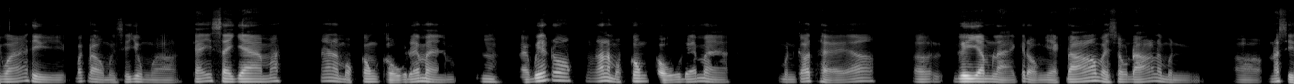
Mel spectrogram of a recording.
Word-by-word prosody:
quá 125 +7 -3
thì 110 -6 -2
bắt 140 +1 -9
đầu 120 -4 -2
mình 105 0 -9
sẽ 115 +2 -6
dùng, 120 -4 -4
à, 100 -1 -10
cái 140 +4 -2
Shazam 130 -3 +2
á, 155 +1 -4 0.4
nó 160 +1 -5
là 150 - 0
một 110 -6 -6
công 125 -2 0
cụ 100 -1 -1
để 125 +4 +1
mà 135 -6 +1 0.4
ừm, 130 -2 -4 0.2
bạn 115 0 -4
biết, 160 +6 +7
đúng 190 -2 +2
hông? 170 -1 -1 0.2
Nó 160 - +3
là 170 - +5
một 115 -6 -5
công 140 -1 +2
cụ 105 -4 +1
để 125 +1 -1
mà 115 -7 -4 0.5
mình 115 -1 -10
có 135 +3 +1
thể, 110 -8 -4
ơ, 145 +6 -5 0.4
ờ, 120 -1 -6 0.2
ghi 135 +1 +11
âm 130 -1 +5
lại 105 -4 -3
cái - - -6
đoạn 105 -1 -3
nhạc 100 -1 -5
đó 125 +8 +3
và 135 -9 0
sau 115 +1 -4
đó 115 +6 -1
là 155 - -4
mình, 105 -4 -10 0.3
ờ 105 -2 -13
nó 135 +3 -1
sẽ 115 -7 0
125 Hz, 230 wpm, -26 LUFS, 110-140 Hz, 0.5 s, ghi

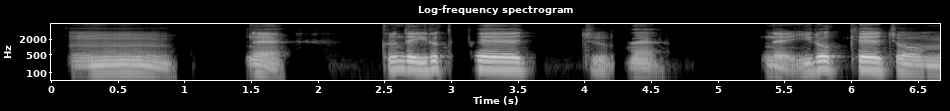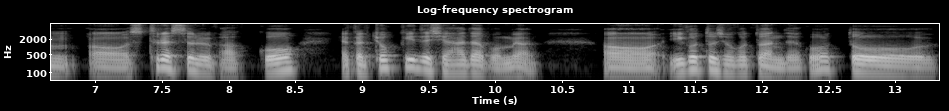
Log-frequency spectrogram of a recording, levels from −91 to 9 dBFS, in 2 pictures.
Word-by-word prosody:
음. 100 -4 -3 0.5
네. - - +1 0.7
그런데 140 0 +4
이렇게 135 -1 +4 0.4
좀 - - -8
네. 80 -2 -2 0.8
네, - - 0
이렇게 140 0 +4
좀 100 -7 -3
어 80 -2 -4
스트레스를 130 - 0
받고 110 +12 -1 0.3
약간 - - -2
쫓기듯이 155 -5 0
하다 105 -1 -1
보면 80 -2 -6 0.5
어 80 -1 0
이것도 135 +4 +1
저것도 105 -3 -3
안되고 80 - -3
또 90 -6 +2
105 Hz, 200 characters per minute, -22 LUFS, 85-135 Hz, 0.8 s, 그런데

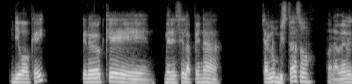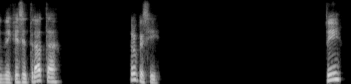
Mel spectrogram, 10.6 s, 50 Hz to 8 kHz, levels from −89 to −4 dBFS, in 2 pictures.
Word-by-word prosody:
Digo: 130 0 +3
"Okey, 165 +11 -1 0.5
creo 135 +1 +3
que 120 -8 +2
merece 120 +3 0
la 125 -4 +3
pena 130 -4 0 0.6
echarle 135 +2 +2
un 145 - 0
vistazo 145 +2 0
para 110 - -5
ver 125 +2 +1
de 120 -1 -2
qué 130 - 0
se 130 0 -1
trata". 150 0 +1 1.0
Creo 215 0 +1
que - - 0
sí. 115 -2 -6 2.5
Sí. 225 +4 +2
130 Hz, 115 wpm, -24 LUFS, 120-150 Hz, 2.5 s, Digo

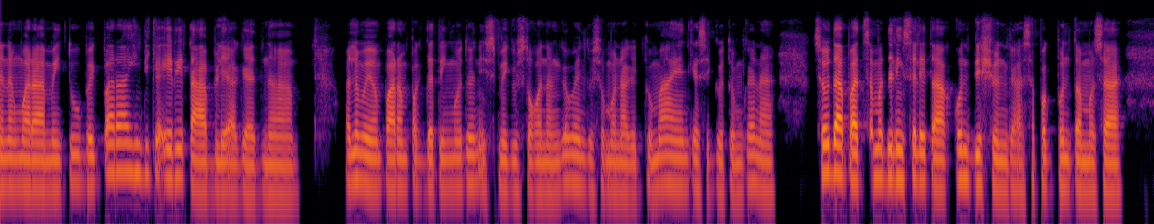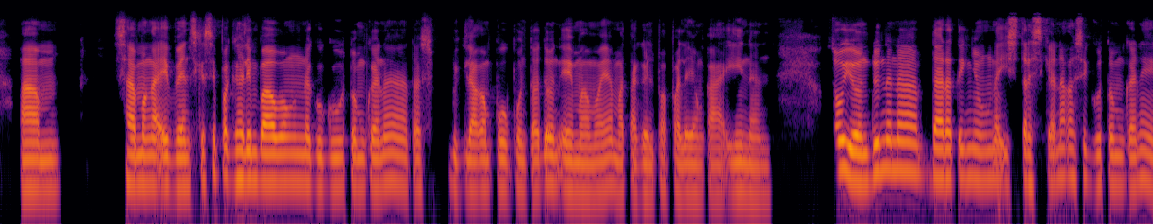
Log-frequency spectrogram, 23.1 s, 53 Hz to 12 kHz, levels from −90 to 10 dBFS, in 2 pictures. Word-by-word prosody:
ng 130 - 0
maraming 125 -1 +1
tubig, 140 0 -4
para 190 +1 +2
hindi 180 -1 -5
ka - - -1
iritable 120 -7 0
agad 110 0 -4
na 110 -1 -3 0.5
alam 150 +2 0
mo 140 - +2
'yon, 130 0 -2
parang 130 0 +2
pagdating 125 +1 -4
mo 130 0 -5
do'n 140 -1 -2
is 120 - -7
may 125 - -2
gusto 120 -1 -7
ka 120 - -2
ng 115 0 -4
gawin, 145 -2 -2
gusto 125 0 -10
mo 120 - -3
na 120 - -2
agad 115 -1 -6
kumain 130 +1 -3
kasi 120 -2 -7
gutom 115 -2 -7
ka 145 - -2
na. 120 -3 -4 0.4
So, 180 +2 +3
dapat 160 -5 +7
sa - - -2
madaling 160 -1 +1
salita, 145 -5 +2
kondisyon 140 -5 -1
ka 115 - -4
sa - - -8
pagpunta 125 0 -2
mo 120 -1 -3
sa, 115 -2 +2 0.6
um, 125 -1 +4 0.6
sa 145 - +3
mga 140 -1 +4
events 130 0 +2
kasi 145 -1 -3
'pag - - 0
halimbawang 145 -1 +5
nagugutom 130 -1 -2
ka 130 - +1
na 145 -1 0
tapos 125 - -4 0.2
bigla 125 -1 0
kang 125 - -1
pupunta 125 -1 -2
do'n, 140 -1 +2
eh 125 - +3
mamaya 115 +2 -1
matagal 115 -2 -3
pa - - -5
pala 115 0 -1
'yong 110 -1 -3
kainan. 110 -1 -4 0.6
So, 195 - +4
'yun 150 -4 +7
dun 190 +2 +5
na - - +2
na 195 -1 +5 0.2
darating 160 -1 +3
'yung 155 0 -3
na-i-stress 145 0 -2
ka - - -3
na 165 - -2
kasi 165 0 -4
gutom 140 0 -4
ka 135 - -2
na 150 -2 -3
130 Hz, 205 wpm, -24 LUFS, 120-145 Hz, 0.6 s, dapat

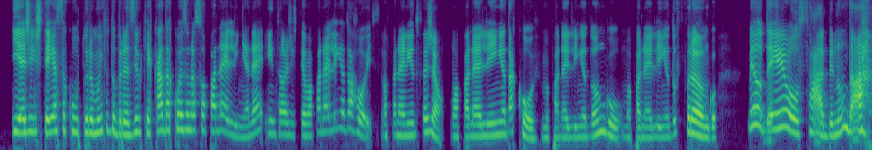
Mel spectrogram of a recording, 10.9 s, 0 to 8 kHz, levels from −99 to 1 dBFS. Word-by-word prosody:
e 255 -1 +7
a 240 - +7
gente 255 +1 -2
tem 240 +1 +6
essa 265 +1 +1
cultura 245 -2 0
muito 250 +5 -1
do 265 - -1
Brasil 220 +1 +1
que 250 - -2
é - - 0
cada 275 +3 +3
coisa 285 0 +1
na 280 - -1
sua 280 -1 -2
panelinha 240 -11 -3
não 225 - 0
é? 260 - -2
Então 220 -2 -5
a 210 - -1
gente 200 -1 -15
tem 200 - -2
1 195 - -4
panelinha 260 +6 -5
do 300 - -5
arroz, 260 -7 -3
1 195 - -9
panelinha 200 0 -2
do 210 - -18
feijão, 245 -4 0
1 185 -1 -5
panelinha 195 +4 0
da 245 +2 -1
couve, 155 -10 -1
1 165 -1 -11
panelinha 165 +1 -6
do 190 +3 -3
angu, 215 -6 -1
1 170 +1 -13
panelinha 165 +1 -5
do 225 - -6
frango. 190 -9 +5 0.4
Meu 365 +2 +3
Deus 290 -7 +4
sabe, 200 -6 0
não 230 +10 +1
dá. - - +8
225 Hz, 260 wpm, -25 LUFS, 190-260 Hz, 0.4 s, dá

